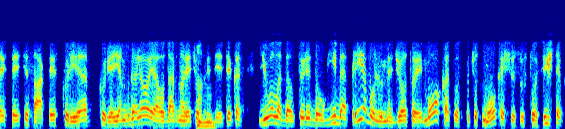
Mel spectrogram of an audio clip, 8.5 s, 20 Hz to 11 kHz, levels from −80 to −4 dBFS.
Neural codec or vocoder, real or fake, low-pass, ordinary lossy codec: none; real; 7.2 kHz; AAC, 48 kbps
